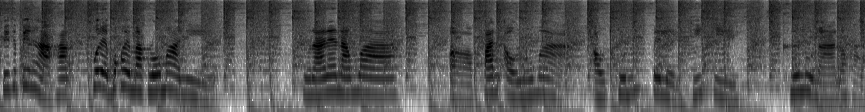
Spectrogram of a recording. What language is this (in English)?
Thai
